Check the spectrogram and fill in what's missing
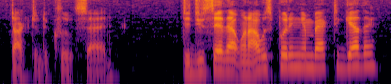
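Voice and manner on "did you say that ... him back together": fast, high, sneering retort. A narrator's reading. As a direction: throw it back at grandma with scorn. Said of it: "said to her grandmother with a sneer".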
